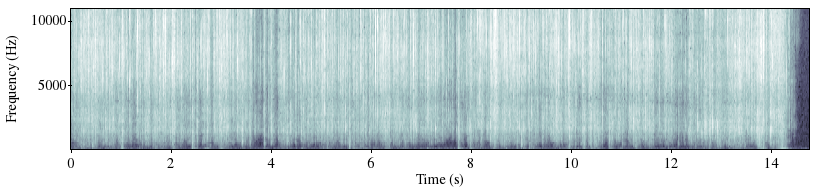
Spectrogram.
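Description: Fingertips handle and crinkle a clear plastic packet of bread bags while a bag is pulled out of it. The result is a steady, bright crinkling with dense small crackles and almost no low end. The crinkling continues throughout and then stops abruptly near the end.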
